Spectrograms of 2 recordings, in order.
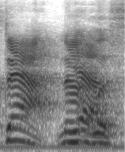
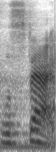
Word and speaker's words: Lestat: were really listening to stat yeah it's lestat you got his name wrong he starts getting pissed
